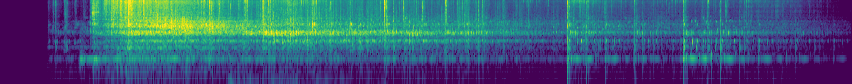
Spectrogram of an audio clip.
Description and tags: daily life sounds: sizzling
cook, eggs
